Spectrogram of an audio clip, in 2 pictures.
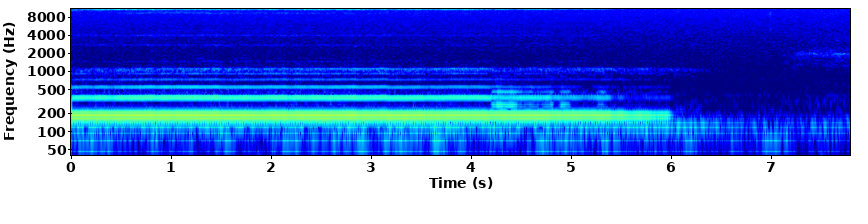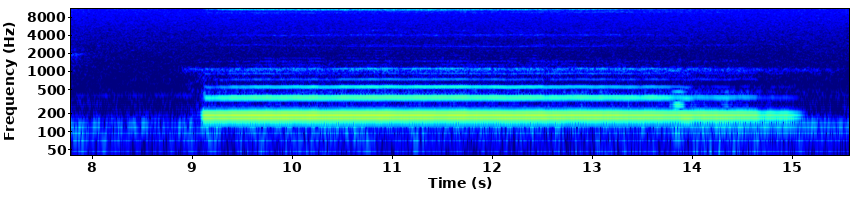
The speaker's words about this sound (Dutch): En dan maak je een O-klank op een klank die fijn voelt voor jou. Die ontspannen voelt, vrij voelt. het hoeft niet mooi te klinken.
